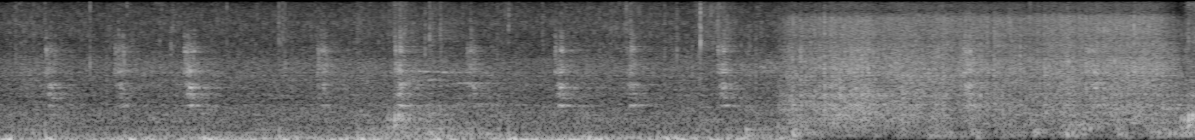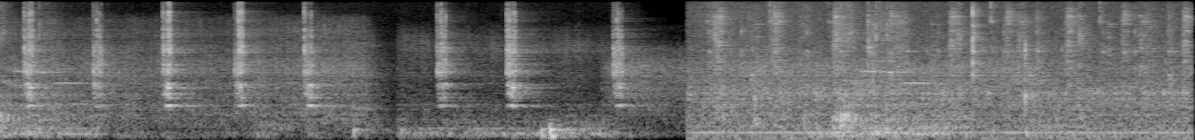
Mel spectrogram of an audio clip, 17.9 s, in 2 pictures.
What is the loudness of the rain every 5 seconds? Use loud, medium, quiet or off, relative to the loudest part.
medium, loud, medium, medium.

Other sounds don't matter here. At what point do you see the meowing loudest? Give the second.
15 s.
